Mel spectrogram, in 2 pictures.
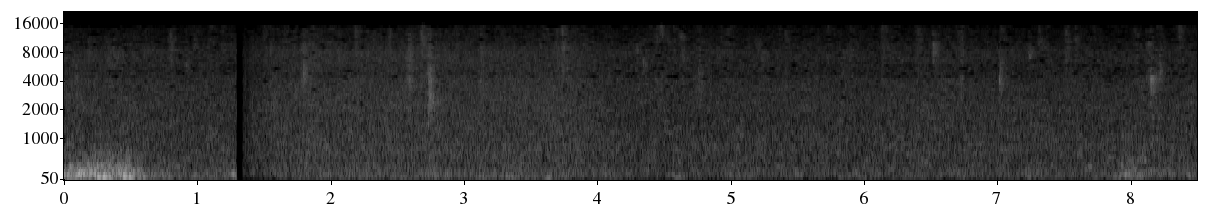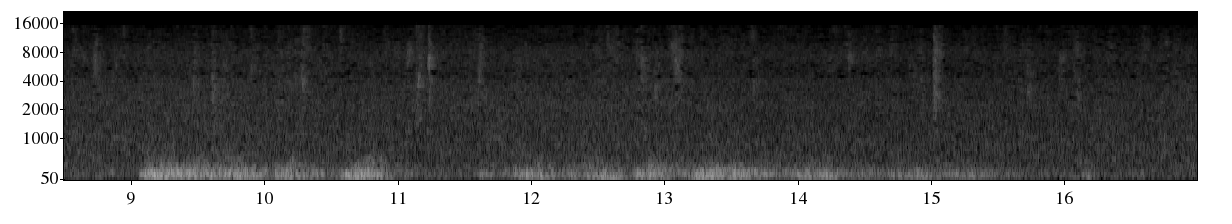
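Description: Steady heavy rain falling on a corrugated roof and a wet concrete yard, with scattered sharp drip ticks. Thunder rumbles briefly at the start, then again in a longer, uneven roll from about nine seconds in to near the end.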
